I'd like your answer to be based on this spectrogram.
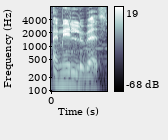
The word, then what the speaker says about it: Émile Loubet: Y no solo estaba Alfonso XIII durante el atentado, sino también estaba el presidente de la República en aquel tiempo, Émile Loubet. ¿Lo he dicho bien? – Sí, perfecto.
